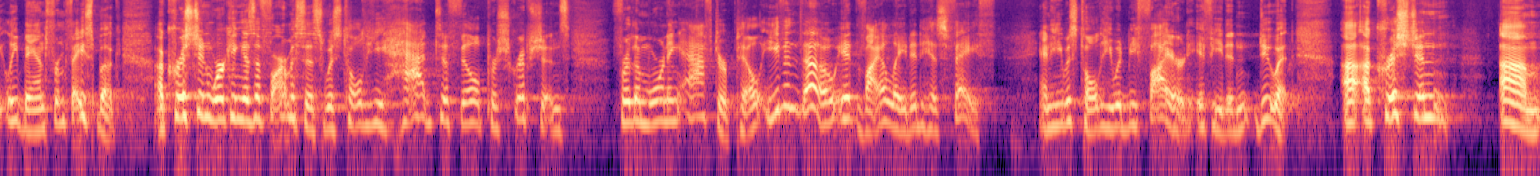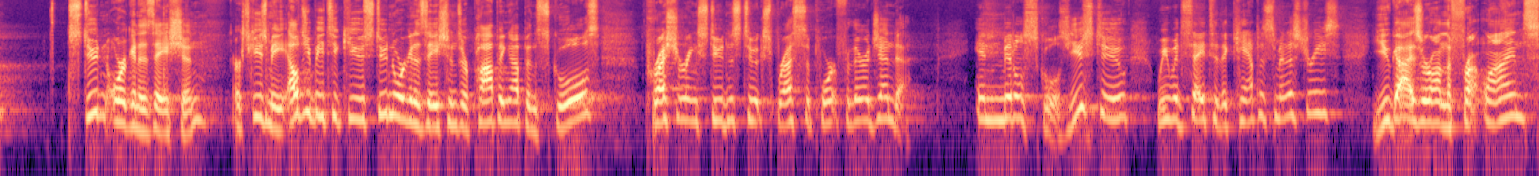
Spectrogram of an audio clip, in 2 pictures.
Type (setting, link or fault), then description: setting, large echoing room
